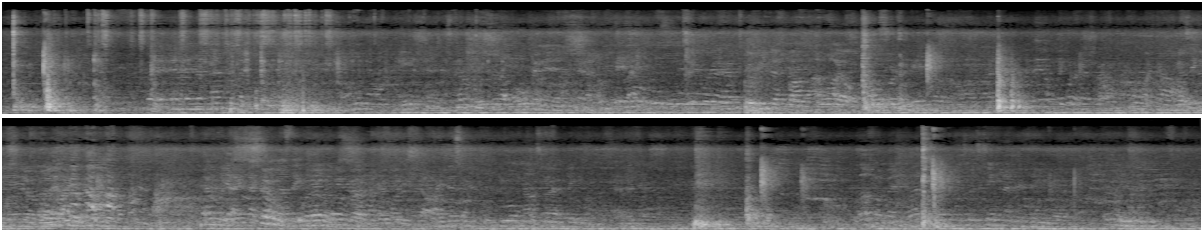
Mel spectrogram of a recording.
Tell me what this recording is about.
Soundscapes > Indoors
AMBSprt-Samsung Galaxy Smartphone, MCU Billiards Ambience, Break Shots, Teenage Boys Walla Nicholas Judy TDC
Billiards ambience with break shots and teenage boys walla.
teenage, ambience, boys, walla, break-shot, billiards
